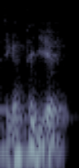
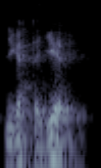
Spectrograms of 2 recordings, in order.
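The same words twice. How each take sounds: First: "¿Llegaste ayer?" with the pitch climbing on "ayer"; entonación de pregunta que sube; rising question tune. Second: "¿Llegaste ayer?" said with the pitch dropping at the end; entonación que baja al final; falling statement tune. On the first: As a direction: end "ayer" going up, clearly asking. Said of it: "la pregunta es". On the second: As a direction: let "ayer" fall like a plain statement. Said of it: "como que baja". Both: Shown as a demonstration.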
